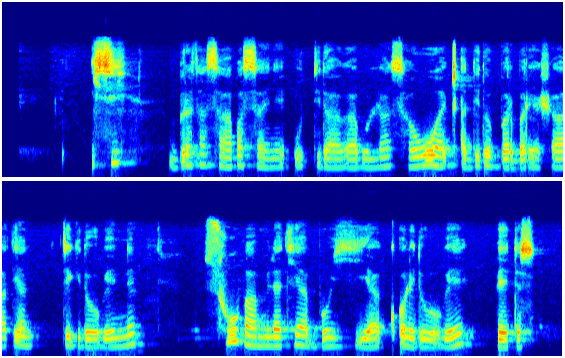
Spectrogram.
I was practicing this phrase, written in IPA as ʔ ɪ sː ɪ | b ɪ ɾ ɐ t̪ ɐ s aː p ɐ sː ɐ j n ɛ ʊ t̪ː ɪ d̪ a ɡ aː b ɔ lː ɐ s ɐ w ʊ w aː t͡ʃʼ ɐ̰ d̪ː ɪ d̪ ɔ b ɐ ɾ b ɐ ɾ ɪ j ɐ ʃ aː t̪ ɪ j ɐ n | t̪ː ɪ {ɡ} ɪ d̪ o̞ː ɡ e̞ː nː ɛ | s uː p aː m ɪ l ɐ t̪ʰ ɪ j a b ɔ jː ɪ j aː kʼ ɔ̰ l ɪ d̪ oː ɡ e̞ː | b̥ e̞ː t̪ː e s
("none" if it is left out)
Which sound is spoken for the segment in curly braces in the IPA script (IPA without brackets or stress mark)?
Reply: ɡ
